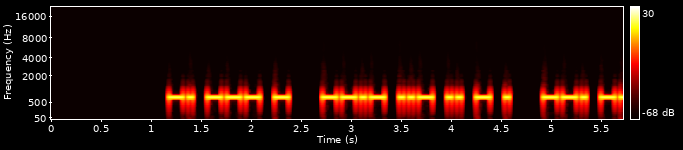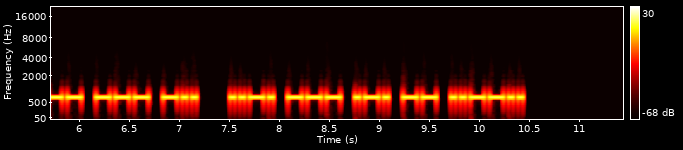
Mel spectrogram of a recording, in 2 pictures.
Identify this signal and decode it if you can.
Morse code, heard as a keyed tone, about 25 wpm, 700 Hz. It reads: NOT QUITE GOOD FORM?
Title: Sentences from Top 1000 Words - Review Part 1 - 25wpm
